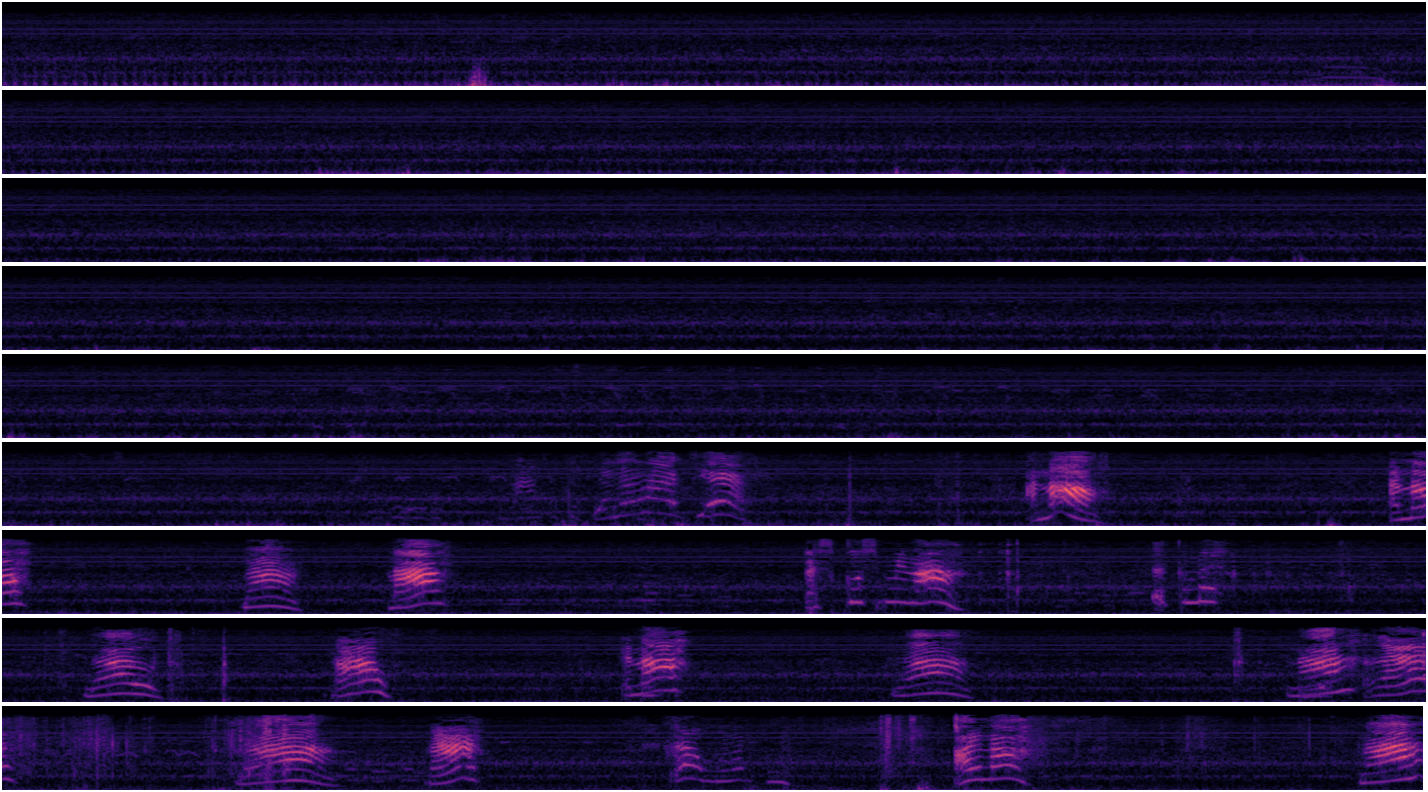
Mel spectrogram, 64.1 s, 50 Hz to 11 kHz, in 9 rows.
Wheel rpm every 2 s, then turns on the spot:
0, 0, 0, 0, 0, 0, 0, 0, 0, 0, 0, 0, 0, 0, 0, 0, 0, 0, 0, 0, 0, 0, 0, 0, 0, 0, 0, 0, 0, 0, 0, 0.
none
